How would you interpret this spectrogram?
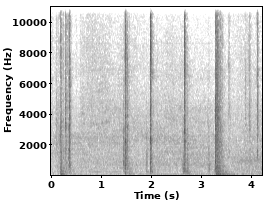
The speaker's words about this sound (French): Alors, c'est un Renault T. Voilà, poids total en charge maximum 44 tonnes. Donc on peut mettre 29 tonnes de marchandises.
